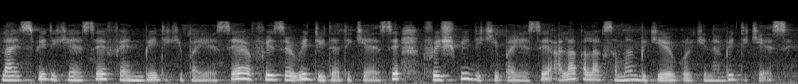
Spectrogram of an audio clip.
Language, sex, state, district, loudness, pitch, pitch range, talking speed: Nagamese, female, Nagaland, Dimapur, -17 LUFS, 195 Hz, 180-220 Hz, 205 wpm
